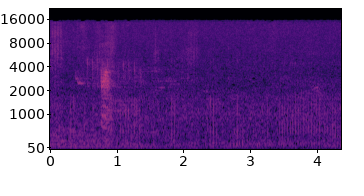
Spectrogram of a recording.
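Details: Cat purring at close range: rapid low throbbing rumble, about three pulses a second, with a short rustle near the start.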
